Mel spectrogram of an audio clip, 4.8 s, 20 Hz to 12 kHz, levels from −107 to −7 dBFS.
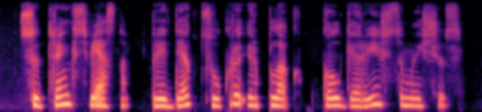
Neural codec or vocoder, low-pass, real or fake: none; 10.8 kHz; real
